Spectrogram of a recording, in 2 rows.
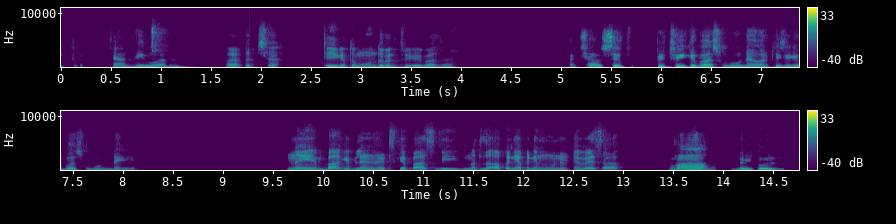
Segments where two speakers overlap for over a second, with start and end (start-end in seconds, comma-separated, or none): none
